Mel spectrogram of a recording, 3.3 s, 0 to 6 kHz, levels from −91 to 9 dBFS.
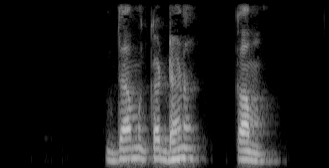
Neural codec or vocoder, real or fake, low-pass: none; real; 5.4 kHz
